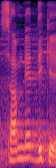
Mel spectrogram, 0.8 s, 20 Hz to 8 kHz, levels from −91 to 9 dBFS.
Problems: constant background noise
